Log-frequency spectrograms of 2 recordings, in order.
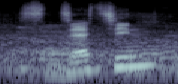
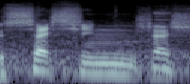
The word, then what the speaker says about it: Szczecin: the correct pronunciation, and it's something like Szczecin. Szczecin? Yeah, you don't. Okay, you don't read the Z. Okay, so Szczecin Pauper League.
